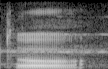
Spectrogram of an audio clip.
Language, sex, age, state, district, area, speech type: Bengali, male, 18-30, West Bengal, Uttar Dinajpur, urban, spontaneous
